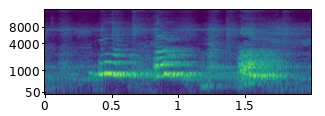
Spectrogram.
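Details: Siberian Husky puppy during its first meal gives three loud, yowling, harmonic-rich barks, each about half a second long, in quick succession.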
